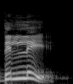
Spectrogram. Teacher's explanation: दिल्ली नाक का इस्तेमाल ही नहीं है, तो नाक बंद करके भी देख लिया, नहीं है। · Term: निर्नुनासिक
